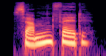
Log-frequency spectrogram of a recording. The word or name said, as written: sammenfatte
